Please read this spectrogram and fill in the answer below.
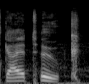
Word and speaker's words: Skiatook: I'm like how do you say he says skyatook oh what's this guy took I do too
